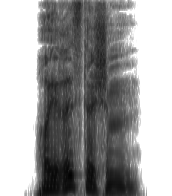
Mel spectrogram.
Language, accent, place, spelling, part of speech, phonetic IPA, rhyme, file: German, Germany, Berlin, heuristischem, adjective, [hɔɪ̯ˈʁɪstɪʃm̩], -ɪstɪʃm̩, De-heuristischem.ogg
- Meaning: strong dative masculine/neuter singular of heuristisch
